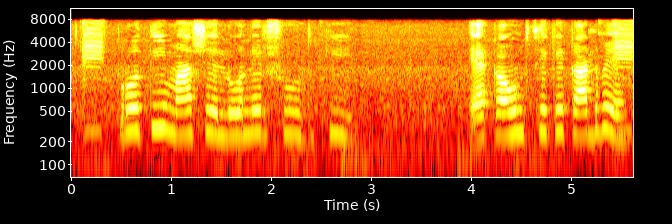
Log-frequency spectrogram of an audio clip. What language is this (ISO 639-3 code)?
ben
